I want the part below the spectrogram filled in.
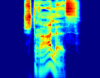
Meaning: genitive singular of Strahl
- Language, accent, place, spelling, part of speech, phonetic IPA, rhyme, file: German, Germany, Berlin, Strahles, noun, [ˈʃtʁaːləs], -aːləs, De-Strahles.ogg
